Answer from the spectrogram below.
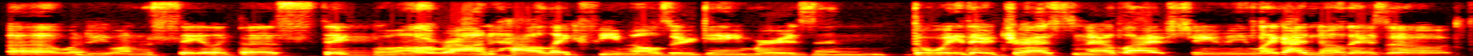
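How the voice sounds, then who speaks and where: A woman in her twenties from the United States talks easily as a podcast guest. Her voice sits on the low side, and the sound is dry and close. She speaks in a loose, rambling way, full of fillers. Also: normal speed, hardly any pauses, no room sound, poor audio. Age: 20s. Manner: relaxed, chatty, many fillers. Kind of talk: casual chat.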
